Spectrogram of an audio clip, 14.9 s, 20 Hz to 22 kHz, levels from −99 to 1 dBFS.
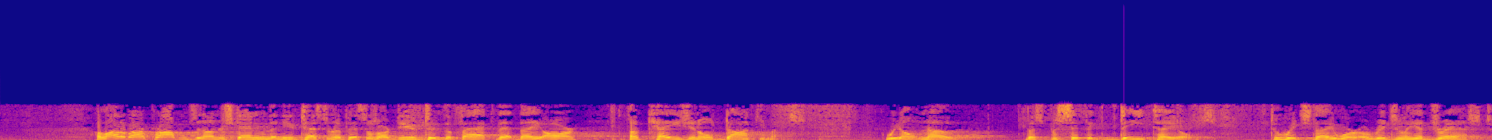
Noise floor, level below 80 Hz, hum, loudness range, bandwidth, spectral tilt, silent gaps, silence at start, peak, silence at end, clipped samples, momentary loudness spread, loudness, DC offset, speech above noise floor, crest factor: -47 dBFS; -52 dBFS; none; 3 LU; 6 kHz; -5 dB/octave; none; 0.95 s; 0 dBFS; 0 s; under 0.1%; 15 LU; -17 LUFS; under 0.1%; 31 dB; 18 dB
